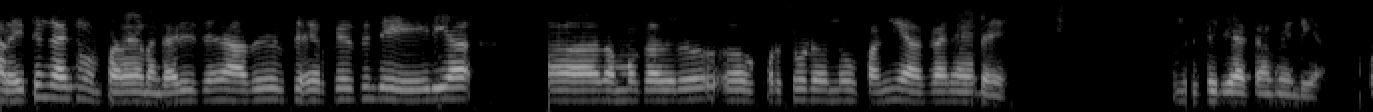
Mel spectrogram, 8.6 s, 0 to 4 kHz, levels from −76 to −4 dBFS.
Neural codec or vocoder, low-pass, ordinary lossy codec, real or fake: none; 3.6 kHz; none; real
